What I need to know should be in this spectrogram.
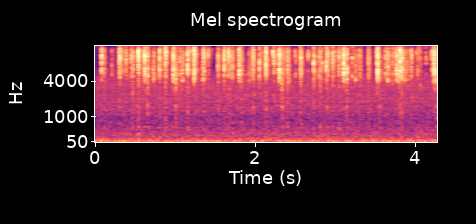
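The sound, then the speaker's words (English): Rapid, continuous typing on a computer keyboard, a steady patter of clicking keys, with no voices over it. “Hand me that keyboard.”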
